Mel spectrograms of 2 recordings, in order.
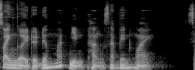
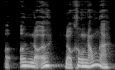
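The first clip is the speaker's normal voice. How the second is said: put-on much higher, louder frightened girl; alarmed child; 8 semitones higher, 4 dB louder, faster than usual. A narrator's reading. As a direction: cry out in alarm. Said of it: "hốt hoảng".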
